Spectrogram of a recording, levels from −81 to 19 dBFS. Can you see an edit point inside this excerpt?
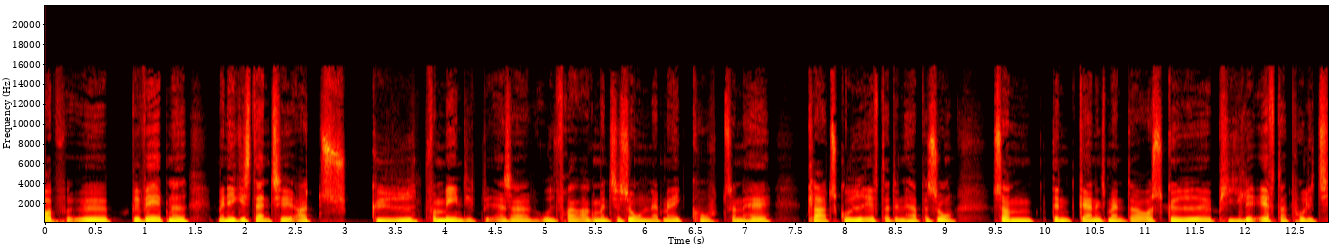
no; 0 cuts

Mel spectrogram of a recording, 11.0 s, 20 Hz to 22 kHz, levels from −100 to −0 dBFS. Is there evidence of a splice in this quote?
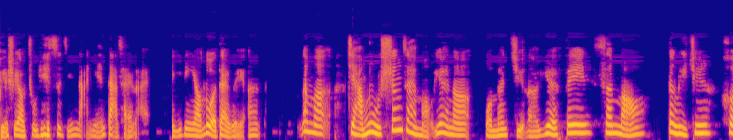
no; 0 cuts

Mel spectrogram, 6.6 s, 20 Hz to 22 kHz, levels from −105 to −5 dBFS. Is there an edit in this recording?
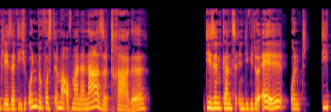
no; 0 cuts

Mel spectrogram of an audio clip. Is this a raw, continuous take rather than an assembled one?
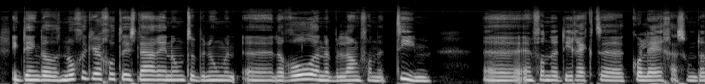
yes; 0 cuts

